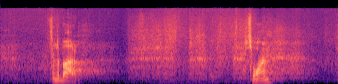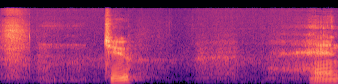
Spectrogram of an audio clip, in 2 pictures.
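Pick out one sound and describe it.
A man speaks loudly nearby in short bursts, his voice sliding up and down in pitch.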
